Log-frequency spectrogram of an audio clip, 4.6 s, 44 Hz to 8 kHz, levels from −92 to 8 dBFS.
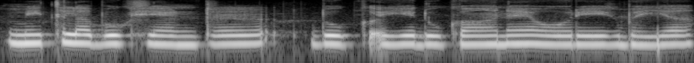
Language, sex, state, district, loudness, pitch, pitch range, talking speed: Hindi, female, Rajasthan, Jaipur, -15 LUFS, 215 Hz, 210-220 Hz, 115 wpm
